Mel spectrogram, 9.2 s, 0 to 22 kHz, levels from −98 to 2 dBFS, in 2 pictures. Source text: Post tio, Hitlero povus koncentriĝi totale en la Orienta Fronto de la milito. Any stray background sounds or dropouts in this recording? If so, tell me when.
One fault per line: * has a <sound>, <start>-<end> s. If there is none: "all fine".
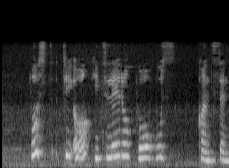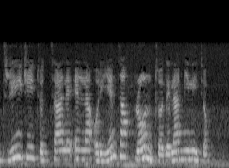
all fine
